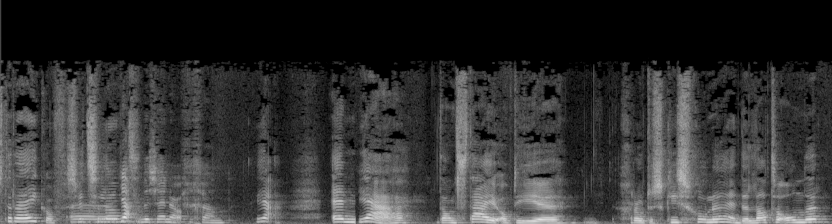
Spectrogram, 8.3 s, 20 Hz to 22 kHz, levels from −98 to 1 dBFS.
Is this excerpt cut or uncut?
cut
